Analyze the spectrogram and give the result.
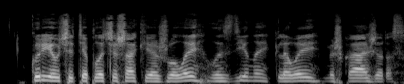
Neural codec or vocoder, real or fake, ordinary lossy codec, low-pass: vocoder, 44.1 kHz, 128 mel bands, Pupu-Vocoder; fake; MP3, 48 kbps; 14.4 kHz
